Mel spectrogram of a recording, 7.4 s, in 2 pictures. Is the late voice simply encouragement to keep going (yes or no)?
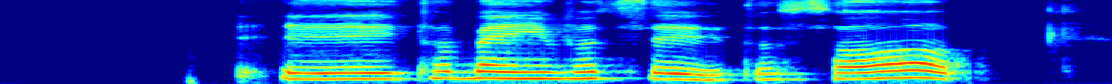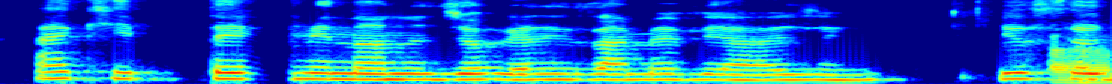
no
